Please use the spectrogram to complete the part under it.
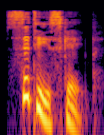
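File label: "cityscape", British English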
